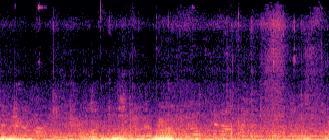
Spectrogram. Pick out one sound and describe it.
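A man speaks briefly nearby, outdoors.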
